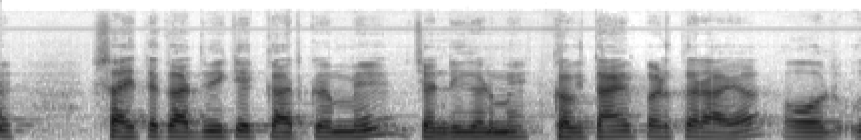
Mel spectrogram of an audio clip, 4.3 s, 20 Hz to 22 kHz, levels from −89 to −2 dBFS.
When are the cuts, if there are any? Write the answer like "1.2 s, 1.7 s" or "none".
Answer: 2.7 s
